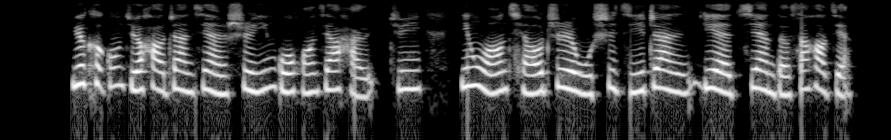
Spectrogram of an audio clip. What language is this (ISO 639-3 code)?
zho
